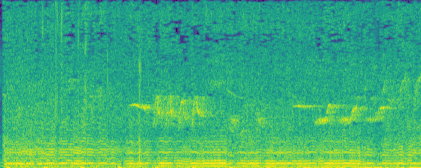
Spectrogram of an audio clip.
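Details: Close bee buzz with a clear humming pitch that wavers slightly up and down as the insect moves, plus faint higher whines.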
